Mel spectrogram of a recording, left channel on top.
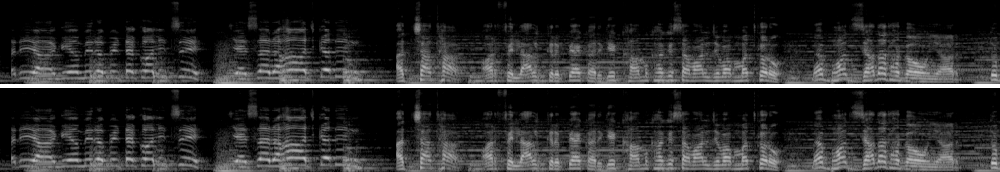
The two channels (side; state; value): both; normal; correlation 0.90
